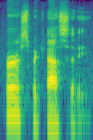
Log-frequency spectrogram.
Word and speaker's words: perspicacity: I don't know if that's a soft C or a hard C. Right, it's represented in IAPA with a K. So I'm guessing that's a hard C. So perspicacity.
